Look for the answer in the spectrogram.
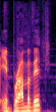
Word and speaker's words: Ibrahimovic: And Zlatan Ibrahimovic. I think I said that right. – I think you did.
